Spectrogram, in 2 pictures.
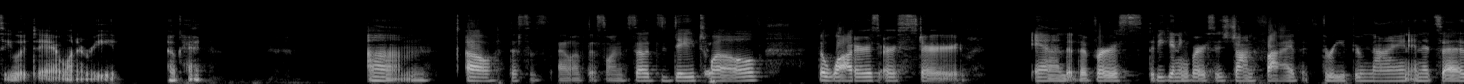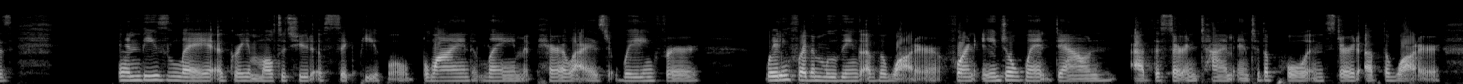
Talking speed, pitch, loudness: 160 wpm, 170 Hz, -26 LUFS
